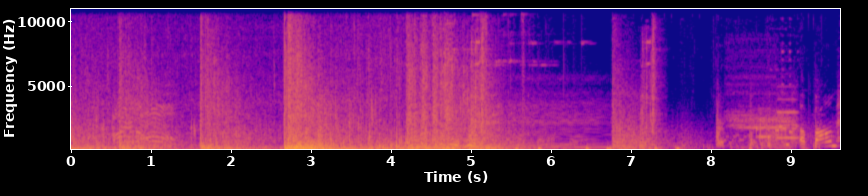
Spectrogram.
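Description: Grenade explosions in the shooter game Blackshot: heavy booming blasts and bursts of gunfire roll through a dense, chaotic battle mix, with voices calling out over the fighting.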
